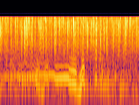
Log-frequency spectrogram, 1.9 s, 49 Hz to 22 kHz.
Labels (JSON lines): {"label": "biophony, cascading saw", "recorder": "SoundTrap 600 or HydroMoth"}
